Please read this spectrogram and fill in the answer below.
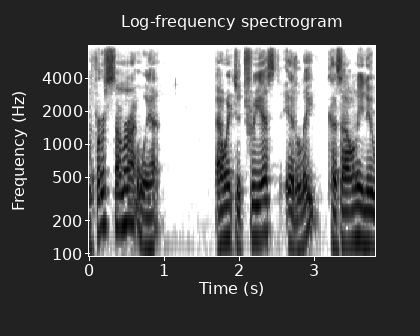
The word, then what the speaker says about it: Trieste: Yeah, Trieste.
